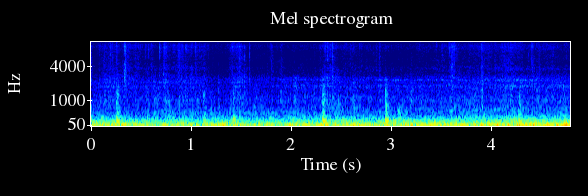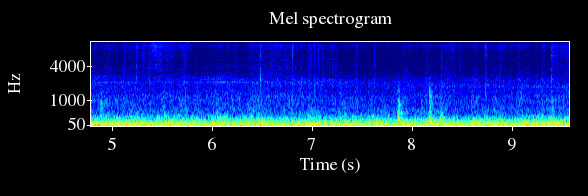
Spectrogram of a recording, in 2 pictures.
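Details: Toyota Carina driving, after replacing struts, sway-bar links, subframe bushings and tie-rod ends: over steady road rumble, a few sharp irregular knocks persist; front suspension knock, source still unknown.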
